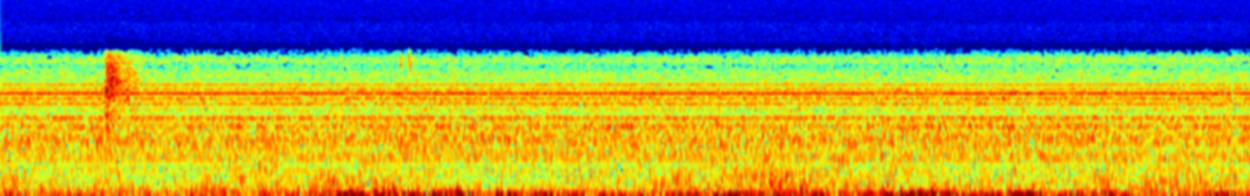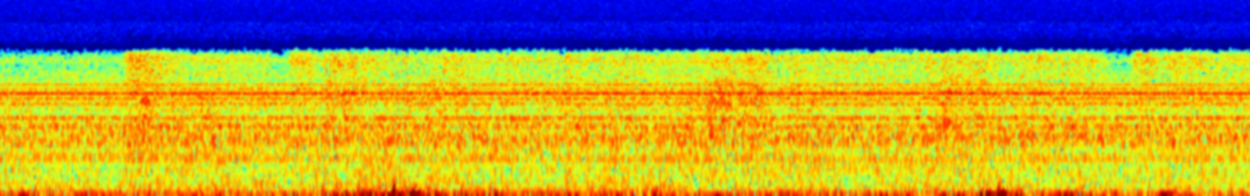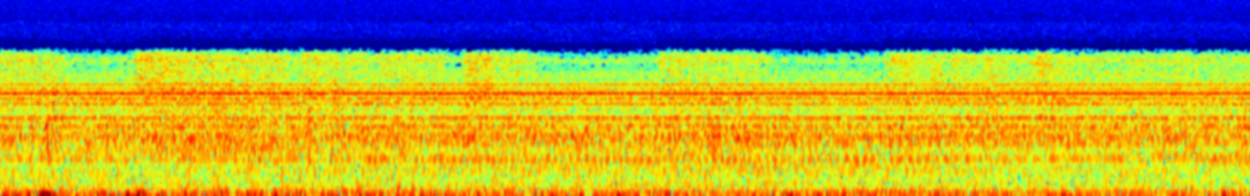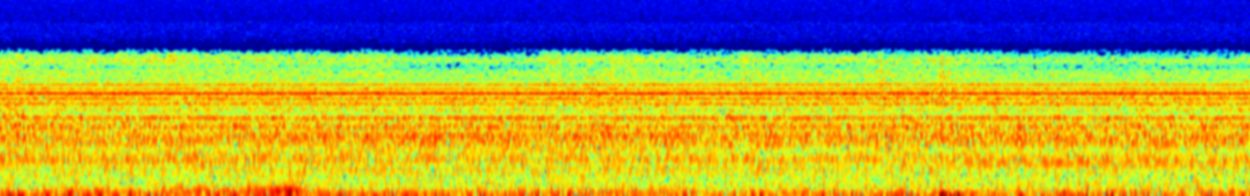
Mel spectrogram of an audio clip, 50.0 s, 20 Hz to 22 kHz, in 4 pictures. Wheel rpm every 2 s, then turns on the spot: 0, 0, 0, 0, 0, 0, 0, 0, 0, 0, 0, 0, 0, 0, 0, 0, 0, 0, 0, 0, 0, 0, 0, 0, 0.
none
